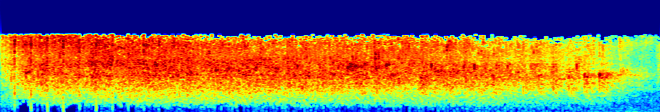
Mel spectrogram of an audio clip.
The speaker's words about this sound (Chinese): 现在我们以最热烈掌声恭迎师父开示。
